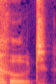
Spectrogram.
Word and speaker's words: Coote: There, in addition to that story, there's the story about the referee, David Coote. Is that how you pronounce his name?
